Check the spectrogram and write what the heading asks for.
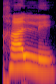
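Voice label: "qal" ergative, Archi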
